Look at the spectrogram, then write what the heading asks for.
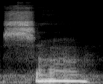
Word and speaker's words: Sabaoth: And it says, yes, you're likely thinking of the name Sabayotth, pronounced Sabayotth. Sabayotth. I'd have said Sabayoth, but okay.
